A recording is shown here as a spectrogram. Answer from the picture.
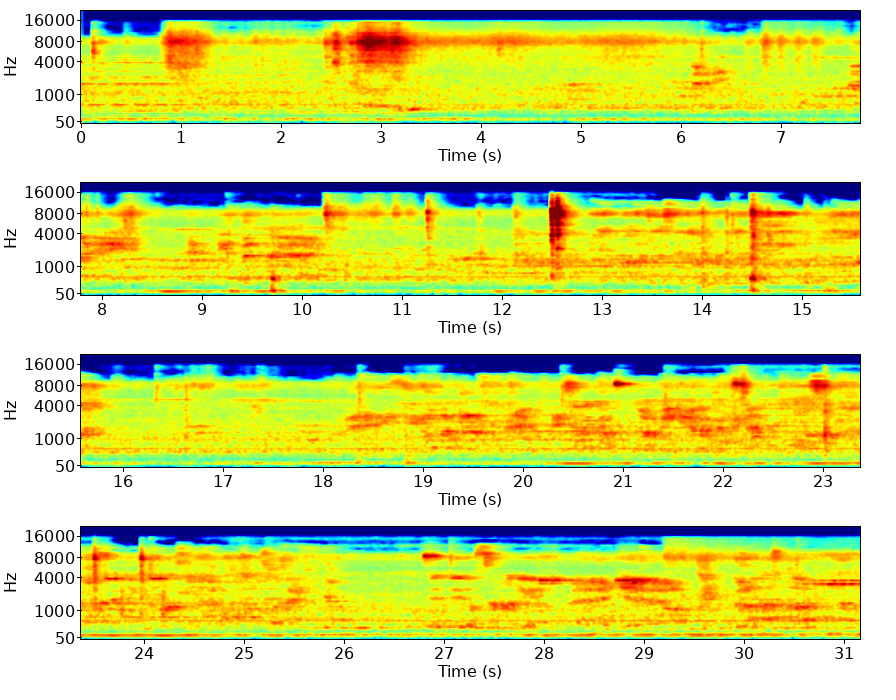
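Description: Electric induction cooktop humming steadily with a faint whine, its low hum swelling and easing in stretches, while a steel spatula and utensils clink sharply against a wok a few times in the middle.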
